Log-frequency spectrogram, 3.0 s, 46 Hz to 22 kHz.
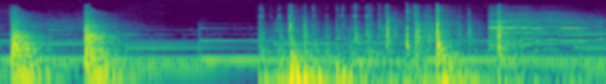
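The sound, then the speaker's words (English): James N. Wilkerson knocks on the door of Ross's drugstore in Villisca in 1914: two heavy, resonant knocks, a short pause, then a flurry of rattling clicks and thumps like a latch and the door moving, over a steady low hum with no voices. “After 2 months, he knocked on the door of Ross's drugstore and revealed his true identity.”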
